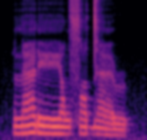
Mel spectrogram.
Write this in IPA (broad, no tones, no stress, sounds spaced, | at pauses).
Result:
l æ ɾ eː l sˤ e d æ ɹ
